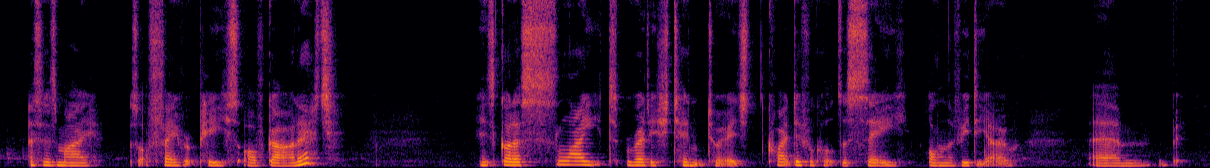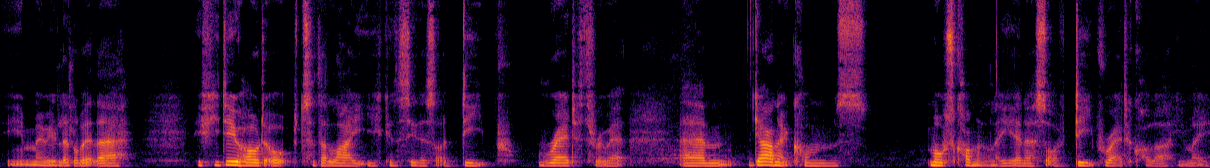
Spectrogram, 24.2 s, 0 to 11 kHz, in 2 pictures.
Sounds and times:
Speech: 0:00.3 - 0:03.5, 0:04.8 - 0:10.2, 0:10.9 - 0:13.4, 0:14.1 - 0:20.8, 0:21.4 - 0:24.2.

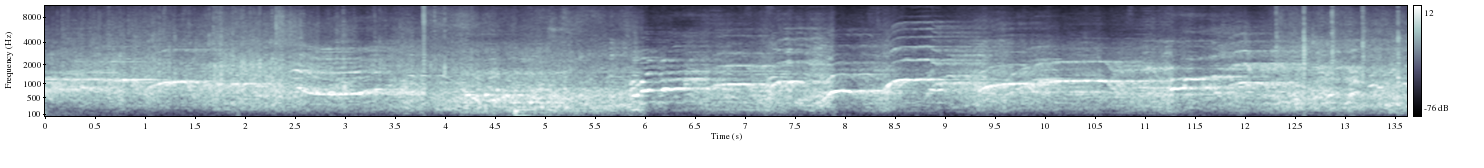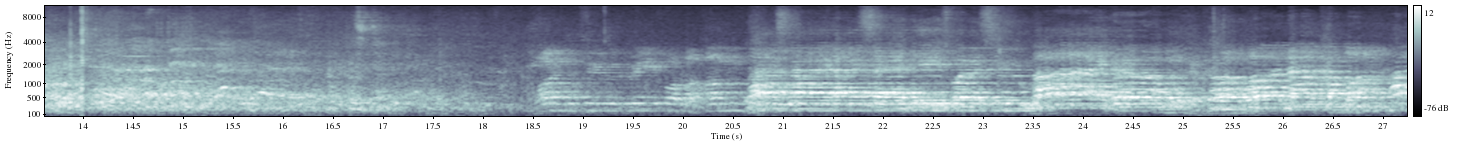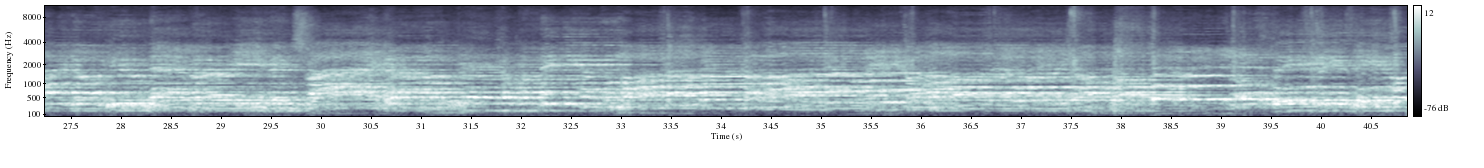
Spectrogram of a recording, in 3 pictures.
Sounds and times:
A capella: 0:19.0 - 0:40.8.

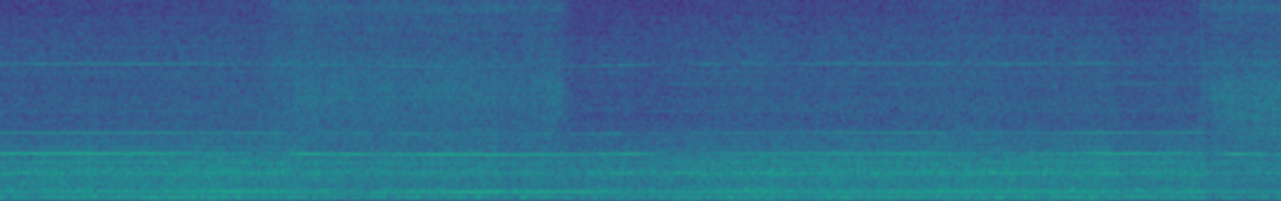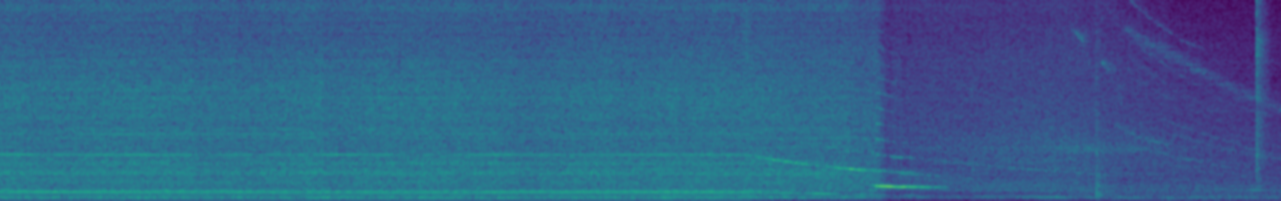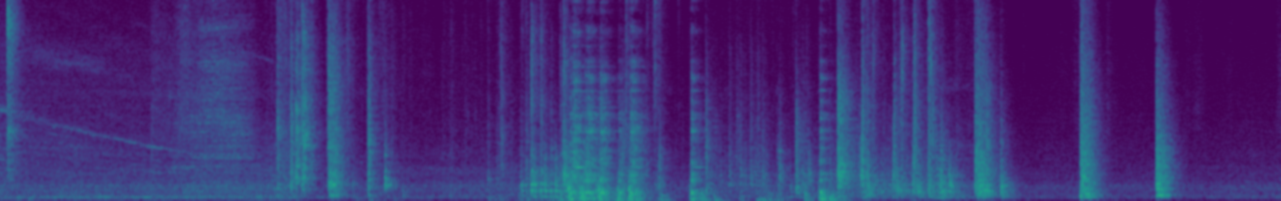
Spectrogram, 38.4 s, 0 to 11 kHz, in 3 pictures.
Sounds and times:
Inside, small room: 0:00.0 - 0:38.4.

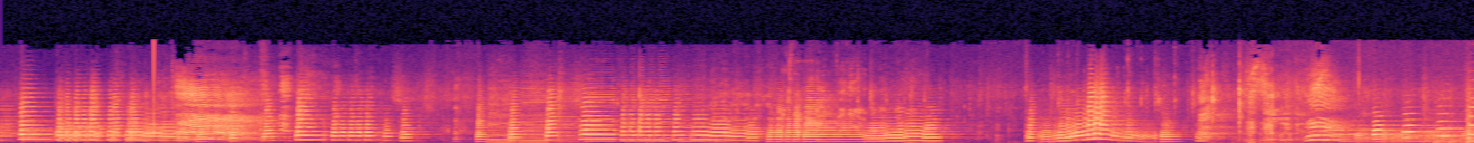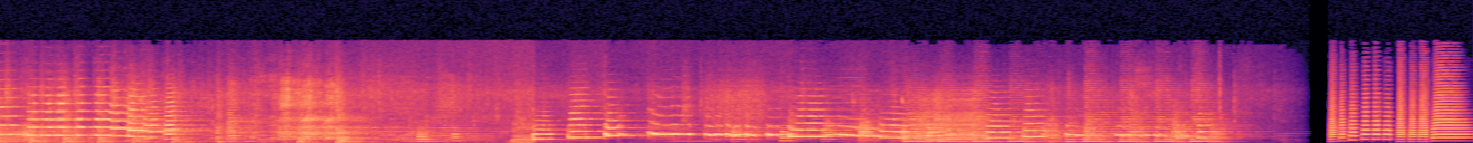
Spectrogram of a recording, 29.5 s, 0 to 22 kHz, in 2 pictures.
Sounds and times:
Trumpet: 0:00.0 - 0:12.1, 0:13.2 - 0:27.4, 0:28.0 - 0:29.4
Classical music: 0:02.6 - 0:09.7, 0:13.3 - 0:27.3.

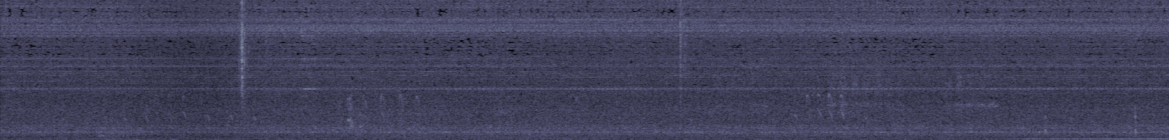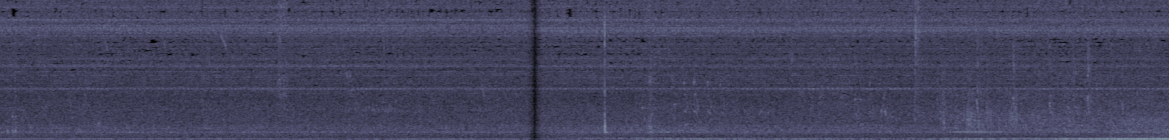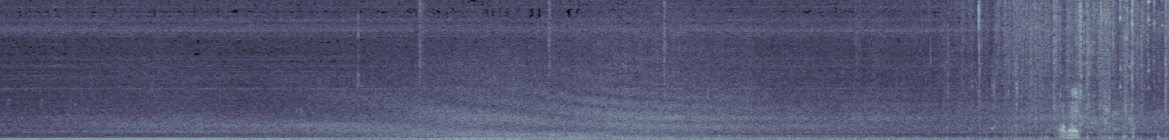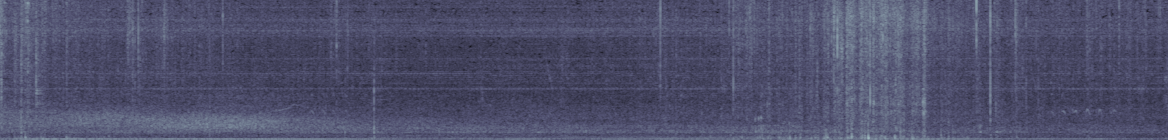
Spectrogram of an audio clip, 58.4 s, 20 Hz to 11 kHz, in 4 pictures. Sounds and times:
Dog: 0:42.4 - 0:43.4.

